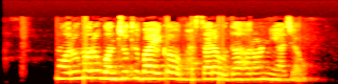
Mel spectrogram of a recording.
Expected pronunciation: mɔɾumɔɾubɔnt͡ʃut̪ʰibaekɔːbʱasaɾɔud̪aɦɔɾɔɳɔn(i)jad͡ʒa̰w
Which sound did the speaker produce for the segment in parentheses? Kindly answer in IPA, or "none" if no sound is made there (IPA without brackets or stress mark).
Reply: i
